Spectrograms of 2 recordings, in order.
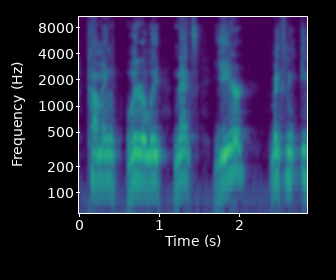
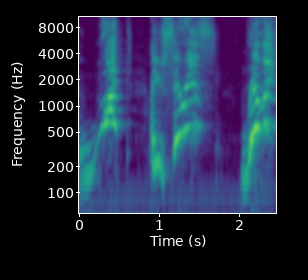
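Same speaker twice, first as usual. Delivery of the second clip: shrieking high, loud shocked disbelief; 11 dB louder, slower than usual. Retold or imitated. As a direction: squeal it like you can't believe she died. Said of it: "I was like".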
